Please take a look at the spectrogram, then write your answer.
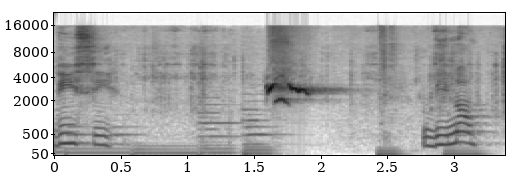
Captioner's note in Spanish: Suena el silbato una vez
